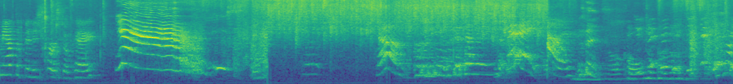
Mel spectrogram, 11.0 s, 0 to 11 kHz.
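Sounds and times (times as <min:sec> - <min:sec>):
young children's voices: 0:01.7 - 0:03.5, 0:05.6 - 0:09.1
hose water splashing on concrete: 0:02.5 - 0:08.5.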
